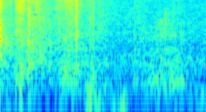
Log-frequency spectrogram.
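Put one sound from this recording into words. A wire cage trap rattles as it is handled.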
